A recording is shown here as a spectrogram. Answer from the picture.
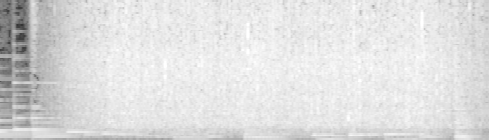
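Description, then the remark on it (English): Steady rain falling in a continuous hiss for the whole stretch, with a soft, slow melody of sustained notes playing over it. No voices. “It's raining. We can't go fishing.”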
